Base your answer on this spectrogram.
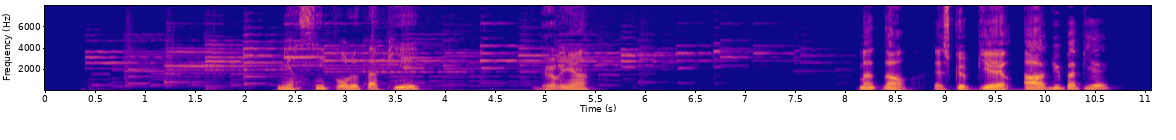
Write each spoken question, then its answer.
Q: Maintenant, est-ce que Pierre a du papier?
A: Oui, il a du papier.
